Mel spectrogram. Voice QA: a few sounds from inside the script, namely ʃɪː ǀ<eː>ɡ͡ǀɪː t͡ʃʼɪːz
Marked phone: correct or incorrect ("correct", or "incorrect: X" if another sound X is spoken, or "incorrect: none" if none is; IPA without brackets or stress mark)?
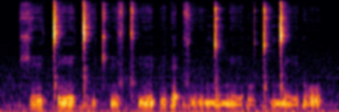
correct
